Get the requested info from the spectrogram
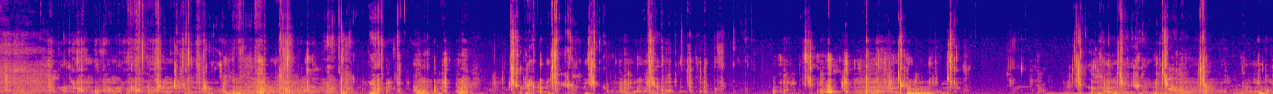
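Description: Close-miked chewing of crispy fried chicken and rice, with crunches and wet mouth smacks coming thick and irregular, broken by two short pauses in the middle.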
